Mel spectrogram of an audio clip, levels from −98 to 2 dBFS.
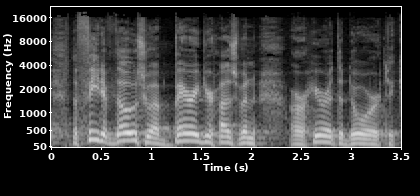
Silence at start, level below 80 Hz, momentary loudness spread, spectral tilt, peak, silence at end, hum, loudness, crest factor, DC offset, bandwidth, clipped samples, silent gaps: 0 s; -62 dBFS; 7 LU; -5.5 dB/octave; -8 dBFS; 0.05 s; none; -21 LUFS; 14 dB; under 0.1%; 17.5 kHz; under 0.1%; none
